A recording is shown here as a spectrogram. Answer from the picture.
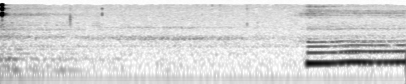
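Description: Near silence for about a second, then a steady held tone with a few overtones comes in about one and a half seconds in: a drone in the ambient background music.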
